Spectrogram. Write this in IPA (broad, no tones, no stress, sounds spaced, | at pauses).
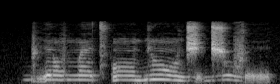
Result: b ḭ e̯ ɾ õ v m ɛ̃ e̯ t͡sʼ õː bʲ õː d͡ʒ ə̰ d͡ʒ u v ɾ ḛ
